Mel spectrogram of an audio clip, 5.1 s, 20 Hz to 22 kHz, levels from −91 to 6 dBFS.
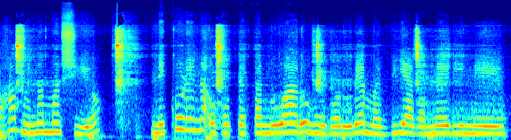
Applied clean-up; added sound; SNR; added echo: neural mask model RNNoise.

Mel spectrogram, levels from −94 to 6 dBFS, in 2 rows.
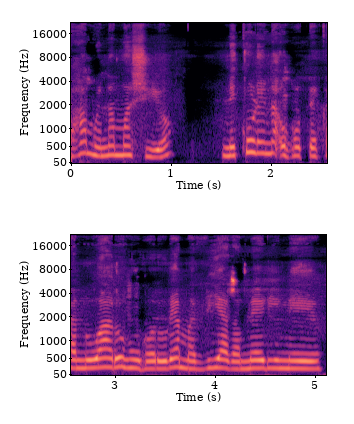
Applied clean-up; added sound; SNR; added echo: neural mask model Resemble Enhance denoiser.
